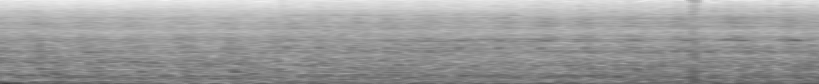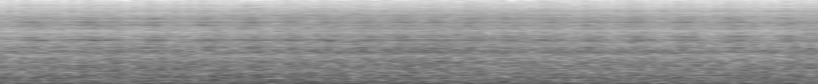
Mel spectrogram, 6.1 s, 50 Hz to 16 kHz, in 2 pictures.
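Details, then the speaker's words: Scion xB petrol engine, code P0300, idling unevenly and shaking with sporadic low "puh puh" puffs. It surged while driving, and a failing cylinder 2 coil pack was later confirmed. Engine misfire at idle. "it's shaking a bit it's a it sounds like it's doing something weird"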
